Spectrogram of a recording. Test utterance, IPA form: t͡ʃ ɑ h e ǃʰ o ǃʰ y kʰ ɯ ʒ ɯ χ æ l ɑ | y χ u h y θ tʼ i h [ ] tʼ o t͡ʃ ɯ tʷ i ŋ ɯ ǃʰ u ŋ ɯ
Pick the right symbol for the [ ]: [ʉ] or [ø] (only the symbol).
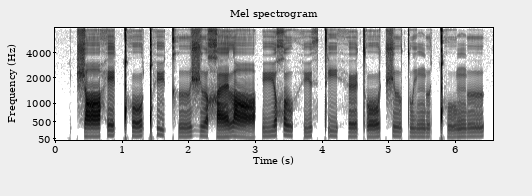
ø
